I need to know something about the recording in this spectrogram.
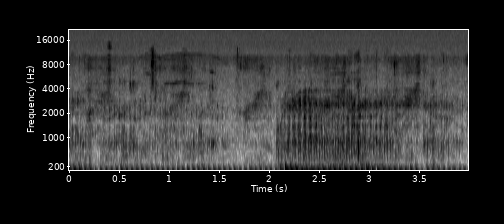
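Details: Pet puma kept in a home, waking its owner at 5 a.m. in the morning; a deep, steady rumbling purr pulsing about three to four times a second, growing louder halfway through.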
